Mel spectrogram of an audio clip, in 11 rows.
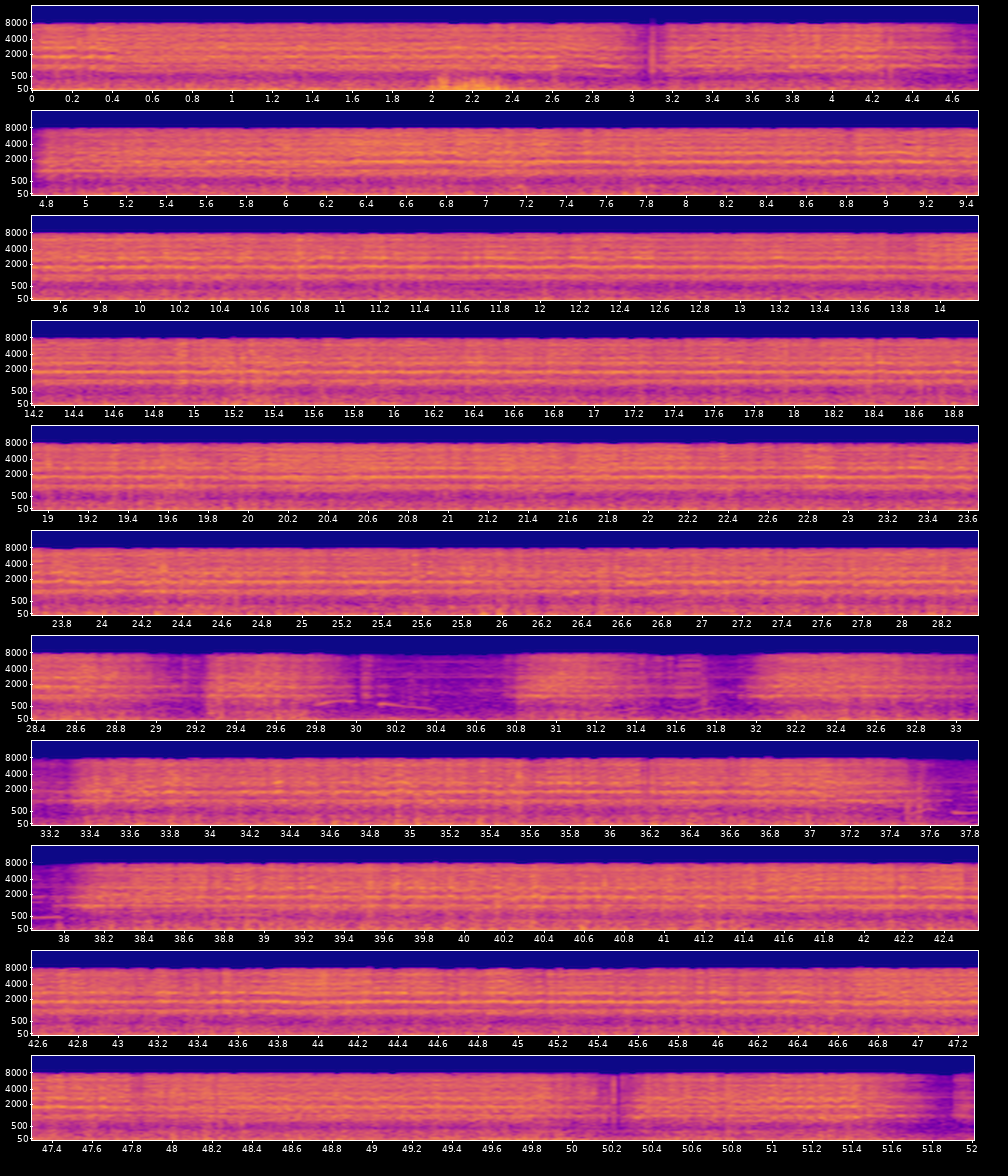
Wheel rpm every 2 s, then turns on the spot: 210, 130, 140, 220, 230, 230, 230, 230, 230, 230, 220, 230, 230, 230, 110, 40, 90, 230, 130, 180, 220, 230, 230, 220, 180, 130.
50-52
